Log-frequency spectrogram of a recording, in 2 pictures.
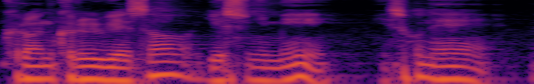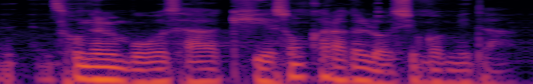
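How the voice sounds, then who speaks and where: A man's voice: fairly even intonation, brisk. Male pastor preaching in story style. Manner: storytelling, dropping low and quiet at line ends. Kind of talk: sermon.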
